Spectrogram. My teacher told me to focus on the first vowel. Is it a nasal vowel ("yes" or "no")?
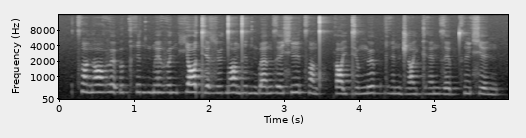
yes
